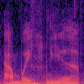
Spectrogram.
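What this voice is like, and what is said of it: Put-on silly voice. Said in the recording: “Why are you doing a voice?”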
